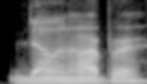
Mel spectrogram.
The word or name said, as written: Dylan Harper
